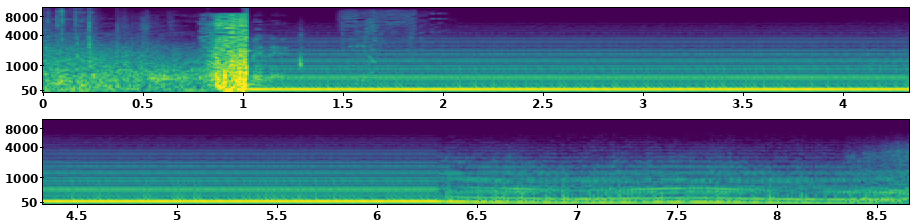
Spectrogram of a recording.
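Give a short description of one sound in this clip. A motorbike engine hums steadily, then shifts pitch.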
